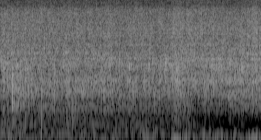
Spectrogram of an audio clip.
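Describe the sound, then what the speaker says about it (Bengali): Magur catfish pieces frying in hot oil in a pan give a steady, loud, continuous sizzle with faint crackles and pops, no voices over it. "এবার আমি ছেড়ে দিচ্ছি মাগুর মাছ খুব সাবধানে ভাজতে হয়"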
